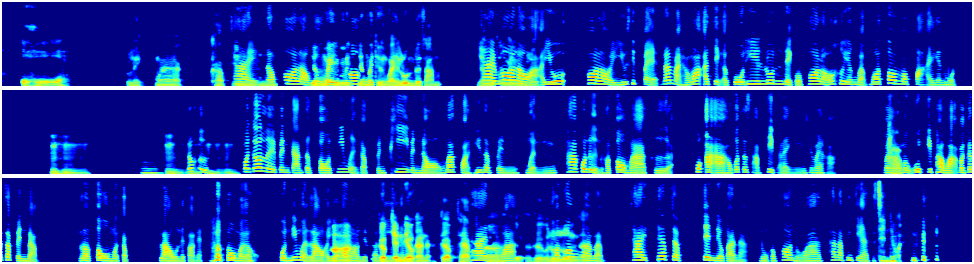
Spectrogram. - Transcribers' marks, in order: surprised: "โอ้โฮ ! เล็กมากครับ"; in English: "Gen"; in English: "Gen"; laughing while speaking: "Gen เดียวกัน"; in English: "Gen"; chuckle
- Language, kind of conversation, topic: Thai, podcast, คุณรับมือกับคำวิจารณ์จากญาติอย่างไร?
